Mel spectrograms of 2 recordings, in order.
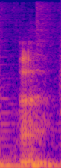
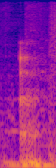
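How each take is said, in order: First: The word is said as a short weak vowel. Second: The same.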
